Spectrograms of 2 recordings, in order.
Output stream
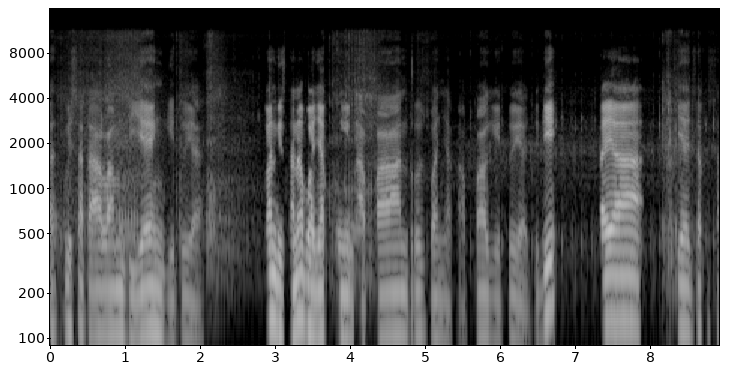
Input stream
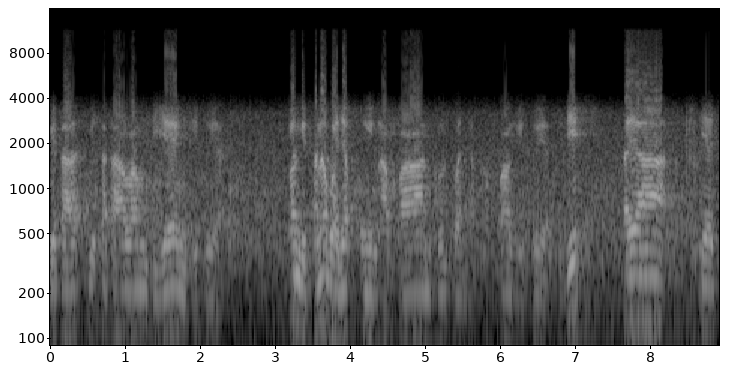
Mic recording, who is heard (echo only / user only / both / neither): echo only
